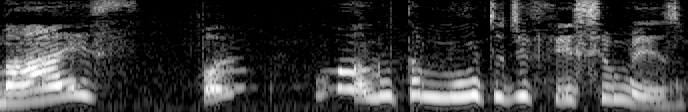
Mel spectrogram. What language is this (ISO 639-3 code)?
por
